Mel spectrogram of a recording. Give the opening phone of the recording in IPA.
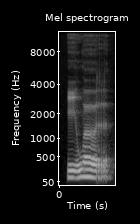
i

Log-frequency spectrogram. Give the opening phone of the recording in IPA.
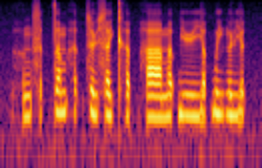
h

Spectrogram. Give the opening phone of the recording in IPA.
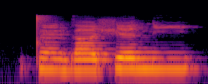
t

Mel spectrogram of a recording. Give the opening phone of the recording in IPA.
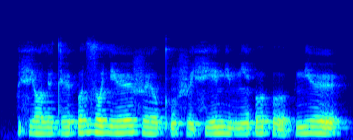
fʲ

